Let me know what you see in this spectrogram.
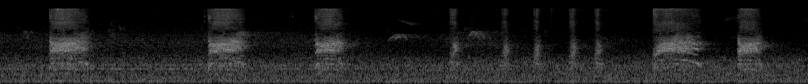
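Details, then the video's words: Squirrel making loud, raspy, broadband barks, several spaced one to two seconds apart, with quieter quick clicking notes in between and a steady low hiss behind. "Squirrel Making Noise"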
